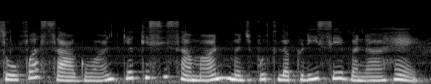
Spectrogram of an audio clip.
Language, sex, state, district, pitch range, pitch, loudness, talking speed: Hindi, female, Karnataka, Bangalore, 195-270 Hz, 225 Hz, -14 LUFS, 140 wpm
